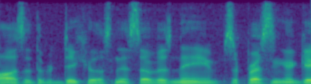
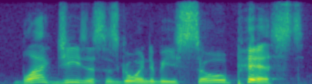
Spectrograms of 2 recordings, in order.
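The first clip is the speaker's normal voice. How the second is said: loud, slow, pitchman bellow; Billy Mays voice; 7 semitones higher, 8 dB louder than usual. A narrator's reading. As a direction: boom it like a TV pitchman. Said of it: "in his trademark voice".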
